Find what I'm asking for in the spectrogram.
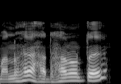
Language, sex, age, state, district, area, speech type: Assamese, male, 18-30, Assam, Dhemaji, rural, spontaneous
